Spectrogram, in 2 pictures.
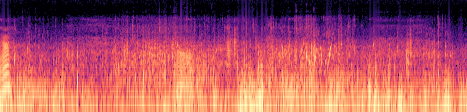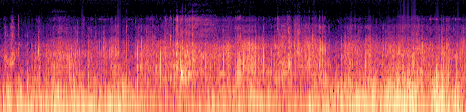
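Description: Vinyl inflatable baby float being squeezed and handled to push its air out through the valve: irregular crinkling and rubbing of the plastic.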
